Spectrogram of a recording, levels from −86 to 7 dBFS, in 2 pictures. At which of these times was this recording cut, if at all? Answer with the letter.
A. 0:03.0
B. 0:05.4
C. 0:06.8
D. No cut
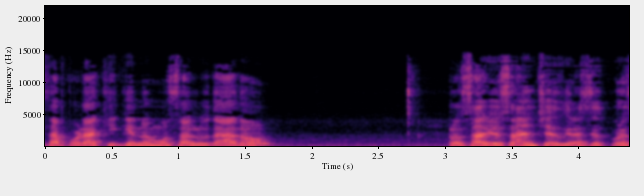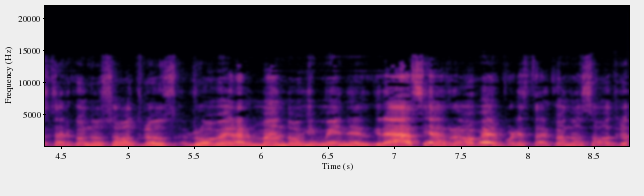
A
